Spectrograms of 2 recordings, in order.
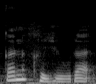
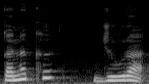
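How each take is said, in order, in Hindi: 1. शब्द को अक्षर 'kan' के बाद तोड़ा जाता है। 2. शब्द को अक्षर 'kanak' के बाद तोड़ा जाता है। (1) "इस तरह से पढ़ेंगे" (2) "ऐसे नहीं पढ़ेंगे"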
